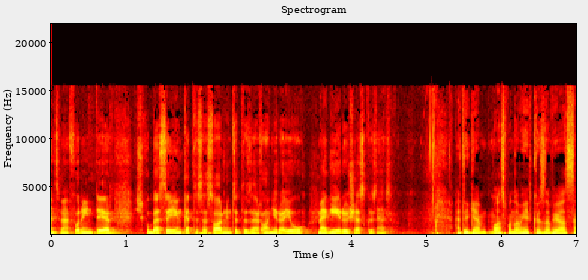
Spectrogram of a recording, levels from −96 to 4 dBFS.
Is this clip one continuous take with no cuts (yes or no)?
no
